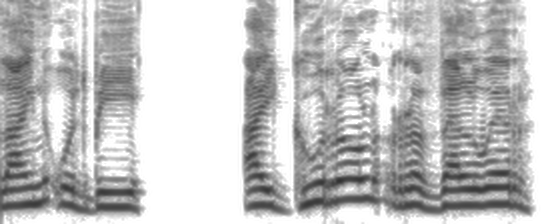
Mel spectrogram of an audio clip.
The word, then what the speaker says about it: ryfelwyr: Ai gwrol ryfelwyr. Ai gwrol. Gwrol. Ryfelwyr. Ryfel. Rhymes with fel. Wyr. Ryfelwyr.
